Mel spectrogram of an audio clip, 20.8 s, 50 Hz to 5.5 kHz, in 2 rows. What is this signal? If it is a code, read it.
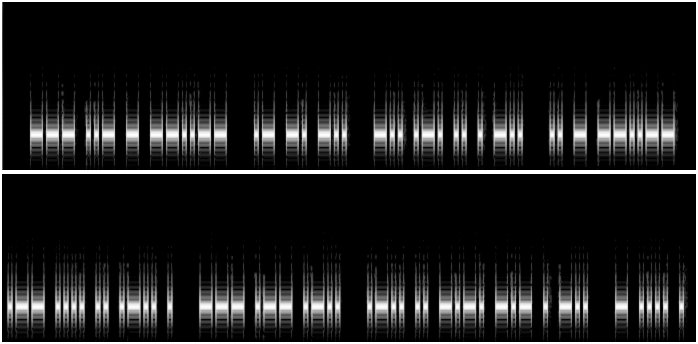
Morse code, heard as a keyed tone, about 20 wpm, 600 Hz. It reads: OUT, AND DRIED IT, WHILE OWL LICKED THE
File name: cw-books / winnie-the-pooh / winnie-20wpm-page-0051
